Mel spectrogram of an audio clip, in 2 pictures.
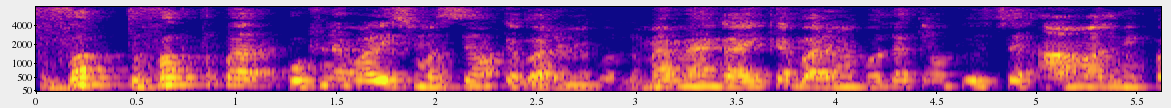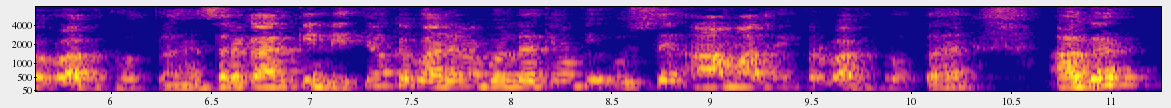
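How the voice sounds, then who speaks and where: A man speaking in a measured, explanatory way, often mixing in English words, as a vlogger giving a reflective talking-head monologue. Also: high-pitched, lively intonation. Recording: echoey room, mic at a distance.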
